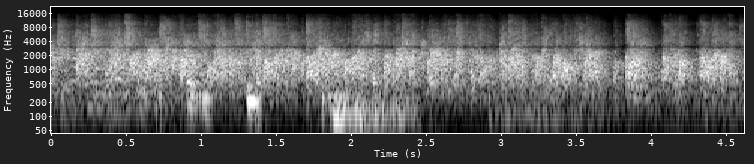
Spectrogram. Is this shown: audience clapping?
yes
